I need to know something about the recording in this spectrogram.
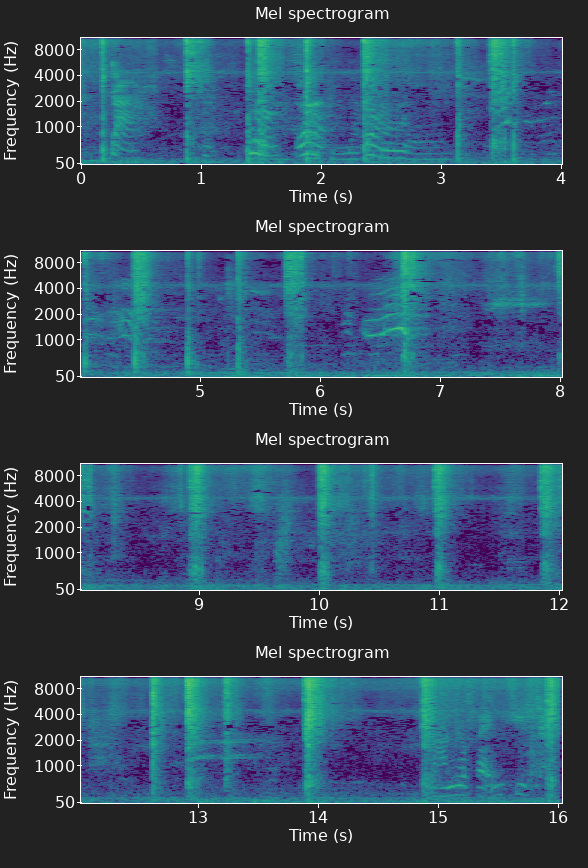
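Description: Irregular sharp chops and scrapes of a long-handled hand tool cutting weeds and grass, one to three strikes a second, over a steady low rumble. Brief voices come in now and then.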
